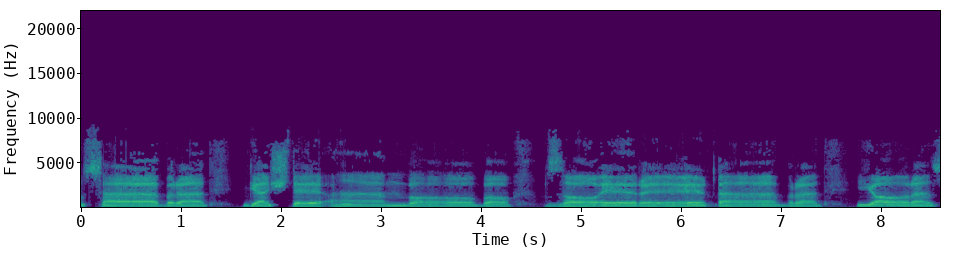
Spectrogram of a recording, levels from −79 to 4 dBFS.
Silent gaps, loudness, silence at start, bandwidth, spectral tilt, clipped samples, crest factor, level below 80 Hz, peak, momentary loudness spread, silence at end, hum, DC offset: none; -24 LUFS; 0 s; 9 kHz; -5.5 dB/octave; under 0.1%; 18 dB; -56 dBFS; -8 dBFS; 8 LU; 0 s; none; under 0.1%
